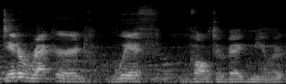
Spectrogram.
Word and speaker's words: Wegmüller: Well, are you familiar with a man from Switzerland called, I'm going to grossly mispronounce his name, Walter Wegmüller. Wegmüller, yeah, you did it very good.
